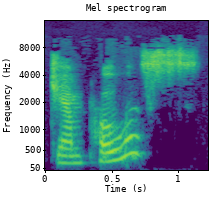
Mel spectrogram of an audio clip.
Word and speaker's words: Jampolis: This is your host and my special guest today is Dr. Melina Jampolis.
